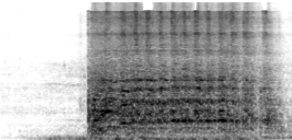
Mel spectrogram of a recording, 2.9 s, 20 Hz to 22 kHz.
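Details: 1945 Ford 2N loader tractor, newly rewired electrics: starter spins the engine at a steady brisk rate for about two seconds with even compression pulses, no fuel in it yet; normal healthy cranking.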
